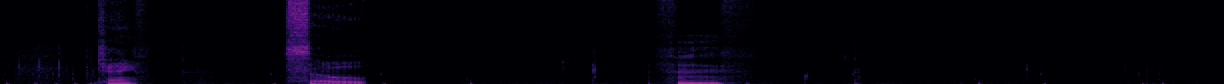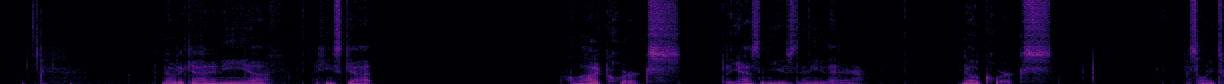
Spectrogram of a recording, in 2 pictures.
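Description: A man talks casually and close into a microphone, in short bursts with pauses.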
